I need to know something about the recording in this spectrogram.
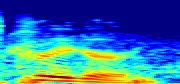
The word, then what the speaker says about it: Krieger: So it is Krieger. Yep. Which I thought it was, but somebody told me Kruger. I'm like, I don't think so. Because the Wisconsin pronunciation is Krieger on that.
